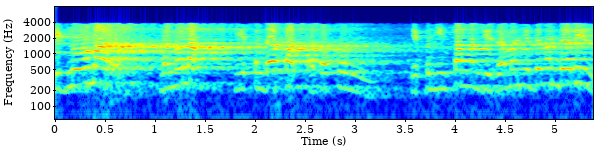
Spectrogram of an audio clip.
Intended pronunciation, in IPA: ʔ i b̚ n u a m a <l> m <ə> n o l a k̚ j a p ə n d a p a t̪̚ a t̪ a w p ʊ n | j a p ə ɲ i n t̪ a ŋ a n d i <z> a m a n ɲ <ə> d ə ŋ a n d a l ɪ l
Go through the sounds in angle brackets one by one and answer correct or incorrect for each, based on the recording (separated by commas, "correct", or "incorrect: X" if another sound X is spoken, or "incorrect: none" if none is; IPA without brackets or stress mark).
incorrect: r, correct, correct, incorrect: a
